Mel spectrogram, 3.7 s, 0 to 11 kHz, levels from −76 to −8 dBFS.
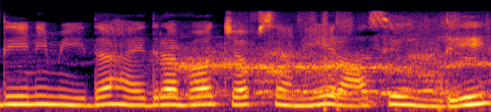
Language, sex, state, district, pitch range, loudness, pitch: Telugu, female, Andhra Pradesh, Sri Satya Sai, 210-240 Hz, -15 LUFS, 230 Hz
